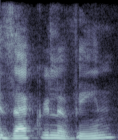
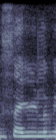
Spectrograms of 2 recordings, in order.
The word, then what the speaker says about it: Zachary Levi: Zachary Levi, so awesome. He was Did he hilarious. just say Zachary Levine? Did I just say Zachary Levi?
